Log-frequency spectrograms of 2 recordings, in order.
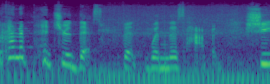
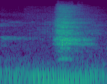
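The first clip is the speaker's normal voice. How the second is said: heavy sigh; 7 dB quieter than usual. Acted. Sick woman thinking alone.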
